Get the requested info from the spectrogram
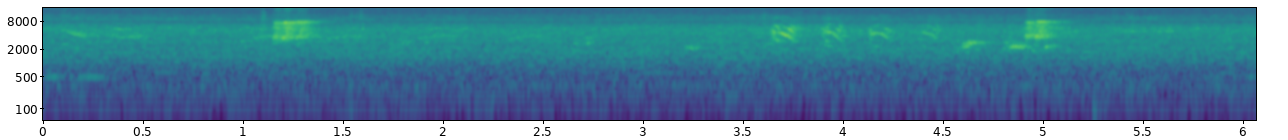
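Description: Birds chirping: a short high chirp about a second in, a quick run of chirps near four seconds and a couple more near five seconds, over a steady background hiss.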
